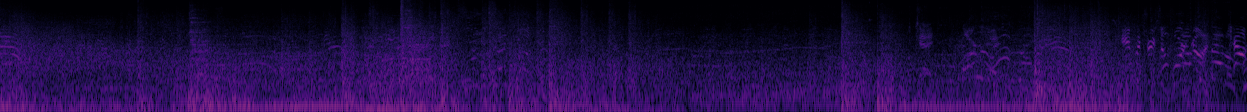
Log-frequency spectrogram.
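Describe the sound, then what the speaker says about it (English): Infantry support gun firing in a video game battle, repeated heavy booms and crackling gunfire near and far with rumbling impacts, mixed with a talking voice. "Infantry support gun. Counter fire."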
